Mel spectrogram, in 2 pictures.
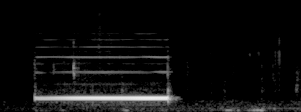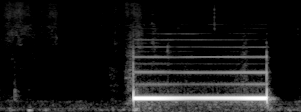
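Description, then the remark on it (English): A phone dial tone sounds twice as a call is placed: two loud, steady electronic tones about two seconds each, separated by a quiet pause with faint rustling. “Okay, so I'll let you call on my phone. Thank you so much. I will call.”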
